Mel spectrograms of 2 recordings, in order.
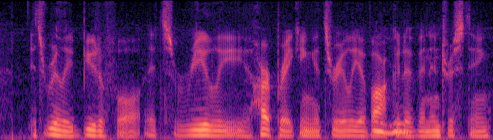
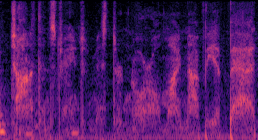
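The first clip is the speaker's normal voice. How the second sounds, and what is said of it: Whispering. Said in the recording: “I don't know why I'm whispering.”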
